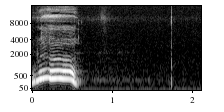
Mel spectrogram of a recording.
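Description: A cat meows once, briefly, its pitch rising then falling. A single faint click comes later.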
